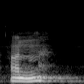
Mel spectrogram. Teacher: जब हम उच्चारण करेंगे अगर स्वर को तो हवा जो है मुंह के साथ-साथ नाक से निकलता है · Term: अनुनासिक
